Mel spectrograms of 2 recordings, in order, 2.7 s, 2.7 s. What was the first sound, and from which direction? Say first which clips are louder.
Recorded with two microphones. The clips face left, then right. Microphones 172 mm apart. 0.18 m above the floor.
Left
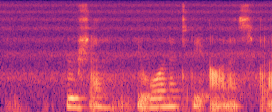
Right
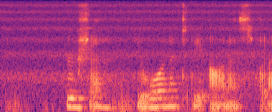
A woman speaking: left 2 dB; centre (ahead or behind).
